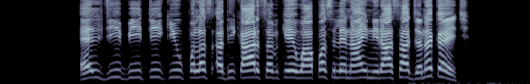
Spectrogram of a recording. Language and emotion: Maithili, angry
